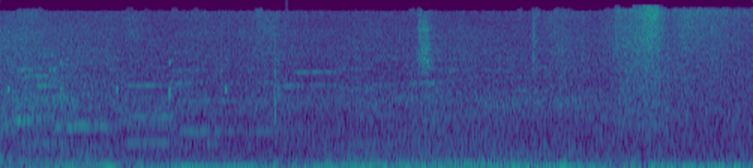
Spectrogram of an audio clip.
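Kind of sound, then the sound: vehicle, car engine running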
